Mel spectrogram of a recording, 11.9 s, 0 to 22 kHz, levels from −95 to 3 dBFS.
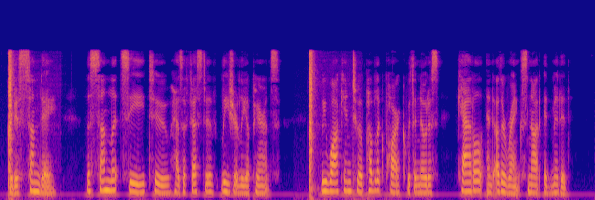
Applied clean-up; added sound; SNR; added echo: none; Fire; 9 dB; none.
